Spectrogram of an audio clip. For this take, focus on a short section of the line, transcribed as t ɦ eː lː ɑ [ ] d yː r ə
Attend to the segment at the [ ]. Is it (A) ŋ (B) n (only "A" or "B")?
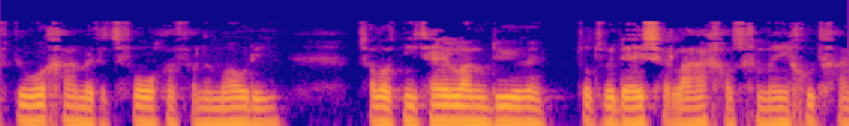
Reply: A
